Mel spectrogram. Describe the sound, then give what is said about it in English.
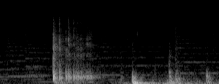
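A die drops onto a tabletop with a solid thunk, then knocks down again and settles with a couple of smaller, quicker taps. No voices are heard. “Did you drop it again?”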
